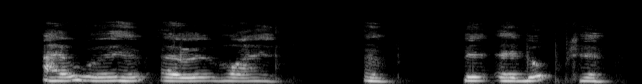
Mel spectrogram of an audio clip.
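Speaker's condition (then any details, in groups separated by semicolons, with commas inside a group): Cerebral palsy; intellect unaffected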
